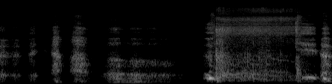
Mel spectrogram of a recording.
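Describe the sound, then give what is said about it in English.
A voice breathes in a series of short, rough gasps, then lets out a long, loud, drawn-out wheezing breath, an exaggerated deep-breathing routine. “CBT also gives you techniques to better manage how you react to thoughts of death, such as deep breathing.”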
